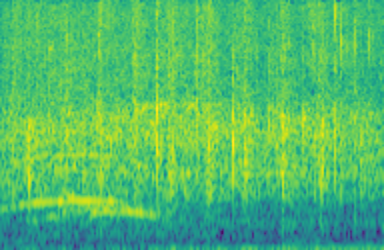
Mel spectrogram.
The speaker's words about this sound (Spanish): Fuerte aplauso.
